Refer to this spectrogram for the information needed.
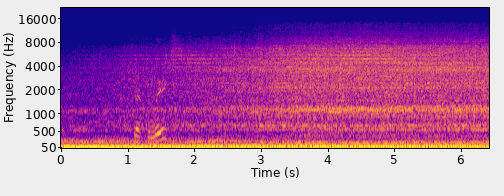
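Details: Freshly rebuilt Maliboom engine at first fire, oil pressure up, running through mufflers: deep, steady idle with an even low rumble and no knocks or ticks; the engine sounds healthy.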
